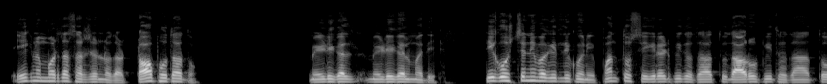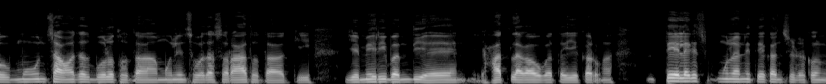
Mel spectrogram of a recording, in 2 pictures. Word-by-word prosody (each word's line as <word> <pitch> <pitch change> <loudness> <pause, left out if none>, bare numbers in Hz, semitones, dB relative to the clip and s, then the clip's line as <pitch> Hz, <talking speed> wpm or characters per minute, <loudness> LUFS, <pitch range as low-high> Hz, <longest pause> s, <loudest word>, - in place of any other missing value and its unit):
एक 150 +4 0
नंबरचा 155 -2 +1
सर्जन 125 -2 -1
होता, 95 -3 -1 0.2
टॉप 155 0 +8
होता 145 -2 +4
तो 85 - -11 1.1
मेडिकल 125 +2 +2 0.2
मेडिकलमध्ये. 120 -5 +1 0.5
ती 165 - +6
गोष्ट 175 +2 +3
नाही 180 0 +2
बघितली 150 -3 +2
कोणी. 125 -6 -2
पण 145 +2 -1
तो 155 - -1
सिगरेट 130 -1 -2
पीत 130 0 -4
होता, 115 -1 0
तो 120 - -4
दारू 115 +2 +5
पीत 125 -2 -5
होता, 110 0 -3
तो 115 -1 -1
मो 115 0 -3
उंच 125 +1 -6
आवाजात 115 0 +2
बोलत 115 0 0
होता, 105 0 -2
मुलींसोबत 110 0 -5
असं 110 +1 -5
राहत 105 +1 +1
होता, 100 -1 -3
की 105 +1 -8 0.4
“ये 110 - +1
मेरी 120 +1 +2
बंदी 115 0 +1
है, 105 +1 +1 0.4
हात 105 +3 0
लगावोगे 105 -1 +2
तो - - -3
ये 105 0 -2
करूंगा,” 105 0 -4 0.5
ते 155 0 +8
लगेच 145 -3 +2
मुलाने 125 -1 -1
ते 120 - -1
कन्सिडर 110 -2 -4
करून 105 -1 -4
115 Hz, 180 wpm, -22 LUFS, 105-130 Hz, 1.1 s, टॉप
